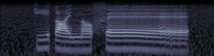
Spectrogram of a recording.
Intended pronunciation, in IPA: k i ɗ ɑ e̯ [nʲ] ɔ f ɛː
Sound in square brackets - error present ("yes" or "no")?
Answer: yes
